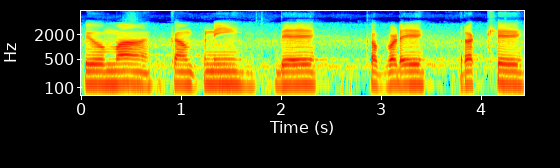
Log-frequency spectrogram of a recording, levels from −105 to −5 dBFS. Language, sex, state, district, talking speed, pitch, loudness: Punjabi, male, Punjab, Fazilka, 65 wpm, 125 Hz, -20 LUFS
